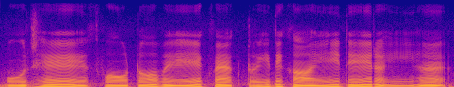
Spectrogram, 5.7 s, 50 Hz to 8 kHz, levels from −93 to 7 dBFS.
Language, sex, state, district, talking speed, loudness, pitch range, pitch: Hindi, male, Madhya Pradesh, Umaria, 105 wpm, -15 LUFS, 115-130 Hz, 120 Hz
